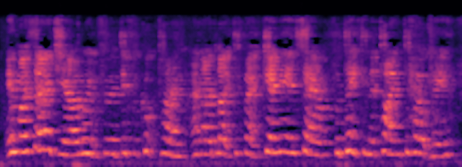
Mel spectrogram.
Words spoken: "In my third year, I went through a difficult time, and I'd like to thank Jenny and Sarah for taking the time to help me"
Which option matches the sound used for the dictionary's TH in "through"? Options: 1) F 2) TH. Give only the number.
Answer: 1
